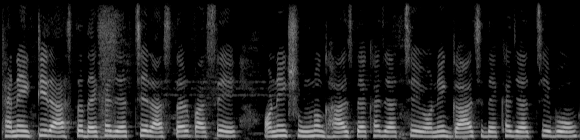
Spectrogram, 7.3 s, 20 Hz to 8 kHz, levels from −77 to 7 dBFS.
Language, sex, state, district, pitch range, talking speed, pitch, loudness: Bengali, female, West Bengal, Dakshin Dinajpur, 255-280 Hz, 140 wpm, 265 Hz, -23 LUFS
